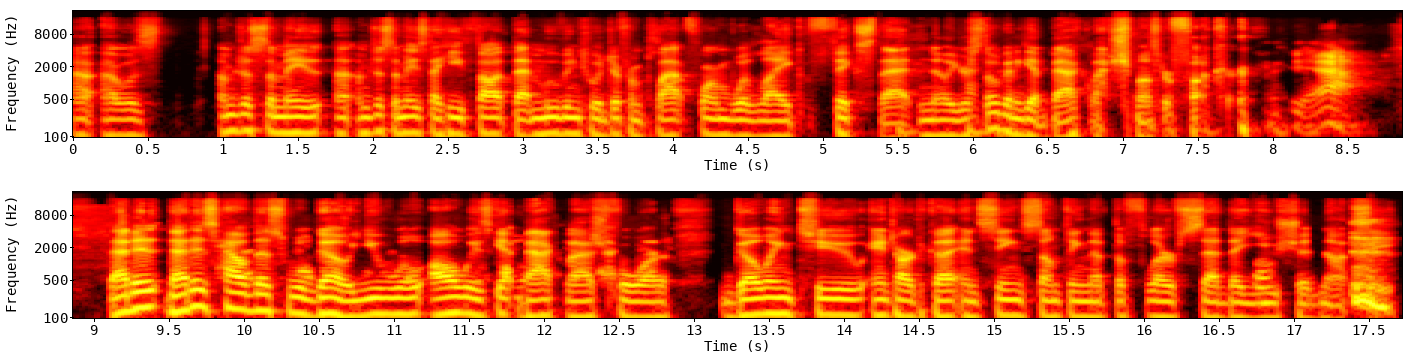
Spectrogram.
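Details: Adult male speaker; normal voice.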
